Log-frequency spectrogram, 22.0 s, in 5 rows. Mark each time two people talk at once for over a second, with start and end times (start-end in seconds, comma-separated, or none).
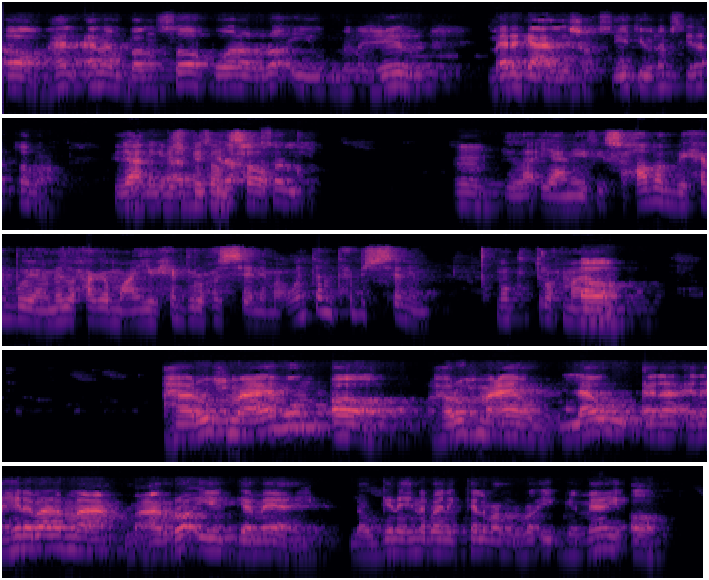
5.1-6.4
